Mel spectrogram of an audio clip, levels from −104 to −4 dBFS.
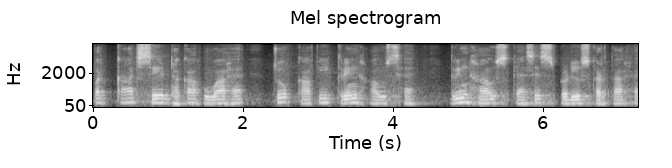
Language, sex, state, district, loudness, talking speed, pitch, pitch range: Hindi, male, Chhattisgarh, Raipur, -18 LUFS, 140 wpm, 130 Hz, 125-145 Hz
